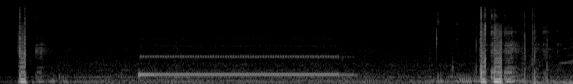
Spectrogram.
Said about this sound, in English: I'm gonna go ahead and try to call him real quick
